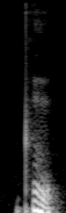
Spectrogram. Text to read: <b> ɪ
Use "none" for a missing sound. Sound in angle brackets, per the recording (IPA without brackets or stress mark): pʰ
